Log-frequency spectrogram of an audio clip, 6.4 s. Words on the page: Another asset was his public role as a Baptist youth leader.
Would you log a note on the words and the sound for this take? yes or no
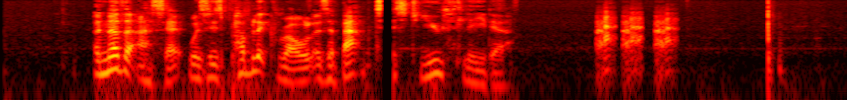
yes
